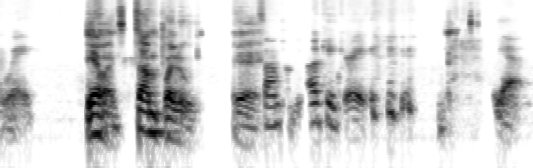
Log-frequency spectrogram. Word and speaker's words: Sampalue: So can you just share with our listeners who is S Paloo and let me know if I'm pronouncing it in the right way. Yeah. Sampaloo.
